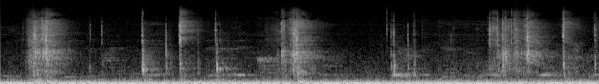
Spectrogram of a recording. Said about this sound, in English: The last one was my door lock. Ah, okay. So it's just like closing it and unlocking it and all that sort of stuff.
